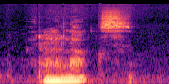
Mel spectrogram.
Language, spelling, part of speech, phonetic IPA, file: Polish, relaks, noun, [ˈrɛlaks], LL-Q809 (pol)-relaks.wav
